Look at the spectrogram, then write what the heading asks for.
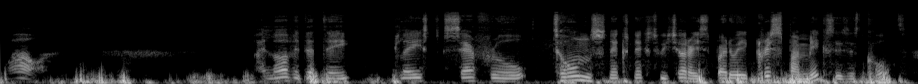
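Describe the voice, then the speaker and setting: Slow, lively Dutch-accented man outdoors. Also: a little high, vocal fry. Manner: enthusiastic, chatty, answers viewer comments. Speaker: vlog host giving a garden tour. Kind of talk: live-streamed casual tour chat. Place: outdoor flower garden. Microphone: camera on a handheld gimbal. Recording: loud background noise outdoors.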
